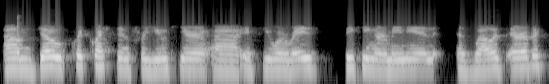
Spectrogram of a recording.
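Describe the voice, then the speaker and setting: A woman moderating a panel on a video call, brisk and friendly. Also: medium pitch, flat delivery, phone-quality sound.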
